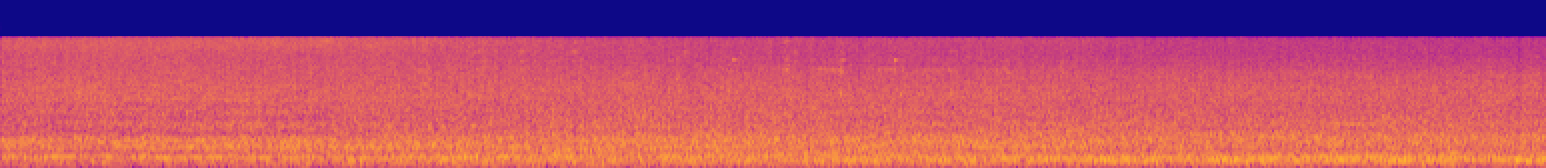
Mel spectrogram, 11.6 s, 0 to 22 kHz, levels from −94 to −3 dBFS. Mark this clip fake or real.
real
